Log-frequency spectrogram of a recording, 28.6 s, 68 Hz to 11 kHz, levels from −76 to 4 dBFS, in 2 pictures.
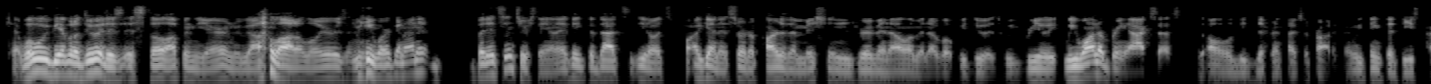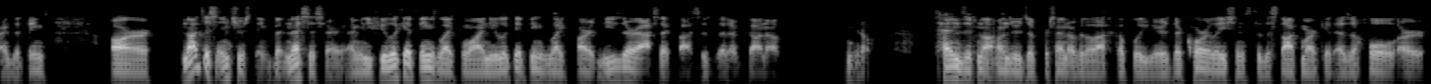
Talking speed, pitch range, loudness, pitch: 270 wpm, 80-100 Hz, -25 LUFS, 90 Hz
